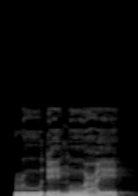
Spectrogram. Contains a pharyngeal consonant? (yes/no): yes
